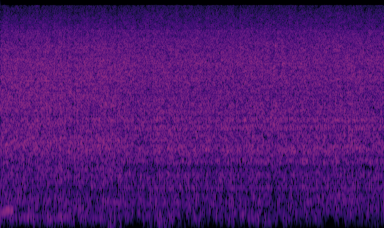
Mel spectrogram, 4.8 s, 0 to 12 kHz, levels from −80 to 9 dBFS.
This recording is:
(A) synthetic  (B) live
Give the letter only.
A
